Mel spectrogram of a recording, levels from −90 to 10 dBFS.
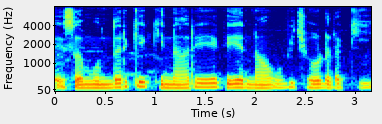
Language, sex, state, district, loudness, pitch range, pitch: Hindi, male, Uttar Pradesh, Shamli, -15 LUFS, 120-140 Hz, 130 Hz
